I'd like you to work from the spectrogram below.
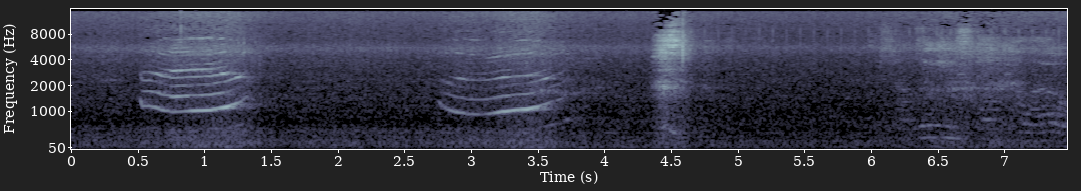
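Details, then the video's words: Pet cat Blue, a male, says his "hello" meow to be let into a room; two clear bending meows two seconds apart, followed by a sharp knock or scratch and a fainter sound near the end. "Funny talking cat says "hello""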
